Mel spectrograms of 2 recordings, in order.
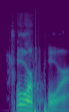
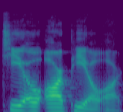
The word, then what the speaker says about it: torpor: they go into what's known as a toor torpor I hope I'm pronouncing that right t o r p o r torpor yeah I think so yeah so it's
